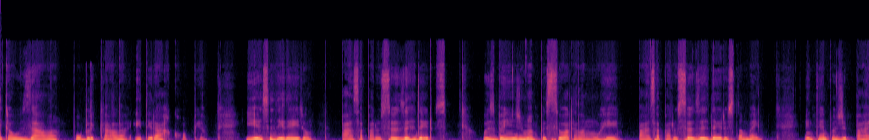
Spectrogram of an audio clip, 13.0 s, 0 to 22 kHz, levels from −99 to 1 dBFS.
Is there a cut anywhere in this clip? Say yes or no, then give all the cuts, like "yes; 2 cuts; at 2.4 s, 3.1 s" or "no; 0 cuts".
yes; 1 cut; at 8.5 s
